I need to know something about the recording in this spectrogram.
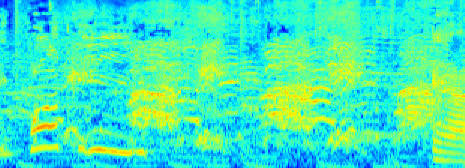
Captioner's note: kids chanting "Bucky!"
